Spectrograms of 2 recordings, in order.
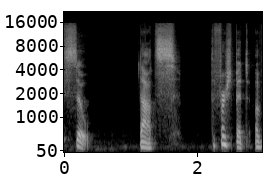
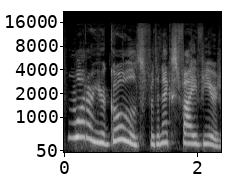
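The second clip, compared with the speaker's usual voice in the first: higher, slow, drawn-out mock question; imitated questioner; 9 semitones higher, 3 dB louder than usual. People asking a business owner about goals, imitated questioner. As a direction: lightly mimic someone pressing for long-term plans.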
